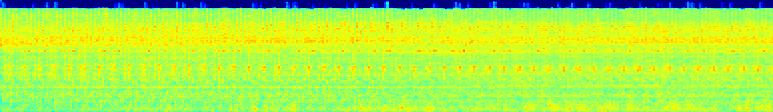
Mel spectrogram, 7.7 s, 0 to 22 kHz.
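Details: 2010 Opel Corsa D 1.3 CDTI diesel: sharp, fairly regular knock around 200 a minute over the idle; abnormal engine knock at idle, origin unknown.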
